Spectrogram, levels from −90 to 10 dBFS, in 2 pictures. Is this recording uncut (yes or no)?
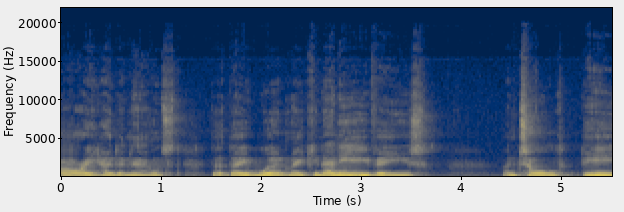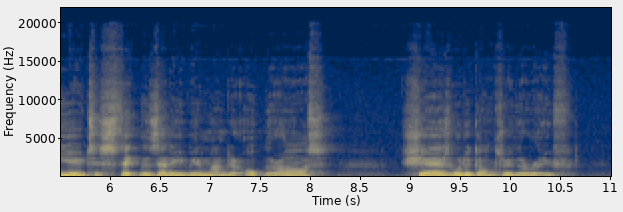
yes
